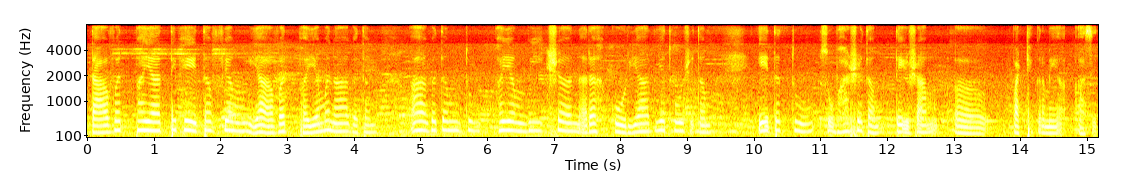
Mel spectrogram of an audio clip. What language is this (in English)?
Sanskrit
